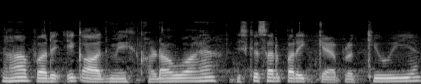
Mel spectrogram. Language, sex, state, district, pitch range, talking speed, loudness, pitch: Hindi, male, Uttar Pradesh, Saharanpur, 135-160 Hz, 215 wpm, -17 LUFS, 145 Hz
